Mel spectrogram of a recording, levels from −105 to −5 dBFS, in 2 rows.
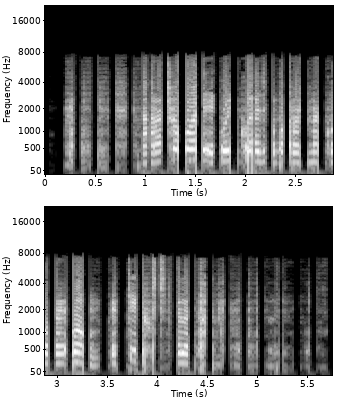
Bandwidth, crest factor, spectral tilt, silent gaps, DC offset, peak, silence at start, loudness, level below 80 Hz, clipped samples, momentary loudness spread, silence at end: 7.8 kHz; 14 dB; -4 dB/octave; 0.83-0.87 s; under 0.1%; 0 dBFS; 0.2 s; -14 LUFS; -50 dBFS; under 0.1%; 16 LU; 0.95 s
